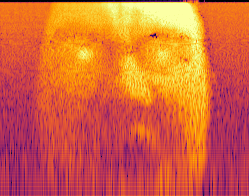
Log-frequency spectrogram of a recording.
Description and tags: demon self
And audio file made from an Image of my face.
Evil, Horror, Scary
